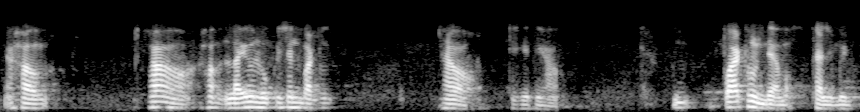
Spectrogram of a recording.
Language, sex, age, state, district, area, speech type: Marathi, male, 18-30, Maharashtra, Akola, rural, conversation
